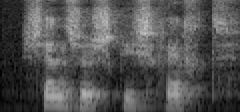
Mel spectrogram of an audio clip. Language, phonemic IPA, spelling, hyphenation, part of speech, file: Dutch, /ˈsɛn.zʏsˌkis.rɛxt/, censuskiesrecht, cen‧sus‧kies‧recht, noun, Nl-censuskiesrecht.ogg
- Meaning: census suffrage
